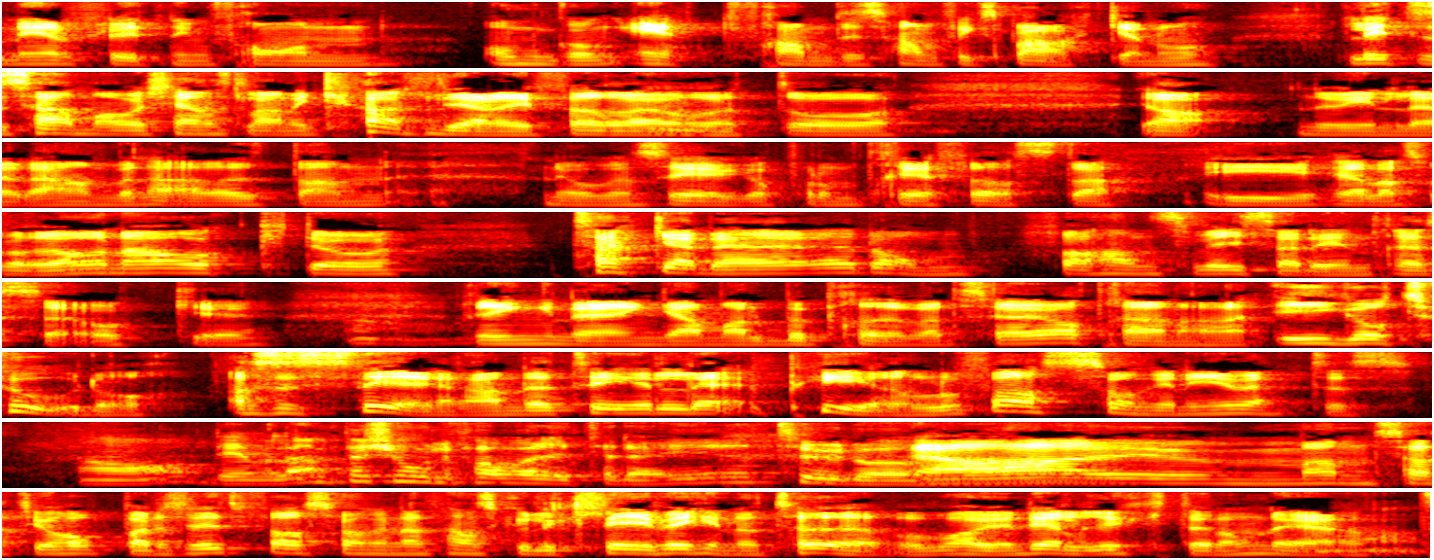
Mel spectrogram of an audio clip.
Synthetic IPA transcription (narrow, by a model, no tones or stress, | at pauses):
neːd̪flyːt̪nɪŋfɾɔn | ʔɔmɡɔŋːɛt̪ːfɾamːt̪ʰɪlshanfɪkspa̰ɾkənɔ | liːt̪əsamːavaɕɛnslanɪkʰald̪jaɾɪfœɾaoːɾət̪ɔ | jɑːnʉ̟ːɪnleːd̪əhanvɛlhæ̰ːɾʉ̟ːt̪anː | oːɡɔnseːɡəɾpʰɔd̪ɔmt̪ʰɾeːfœɾʂʈaɪɦeːlasvɛɾoːnaɔkd̪̥ɔ | t̪ʰakːad̪əd̪ɔmfœɾhɦansviːsad̪əɪnt̪ʰɾɛsə̰ʔɔk | ɾɪŋd̪əɛnɡamːalbɛpʰɾøːvad̪sɛɾɪɑːɾt̪ʰɾæːnaɾəʔiːɡʊt̪ʰuːd̪ʊɾʔas̬ɪst̪eːɾand̪ət̪ʰɪlpʰɪɾlʊfœɾsɛ̥sɔŋːənɪjɵvɛnt̪ɵs | d̪ɛæɾvɛlɛnpæʂuːnlɪɡfavʊɾiːt̪ʰːɪld̪ɛjt̪ʰʉːd̪ʊjɑːmansat̪ːjʊhɔpːad̪əsliːt̪əfœɾsɛ̥sɔŋːənat̪hanskɵlːəkʰliːvaɪnːɔt̪ʰɑːøːvəɾvaɾjɵɛnd̪eːlɾʏkt̪ənɔmd̪ɛat̪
